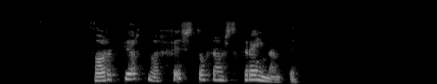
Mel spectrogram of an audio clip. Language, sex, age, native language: Icelandic, female, 50-59, Icelandic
